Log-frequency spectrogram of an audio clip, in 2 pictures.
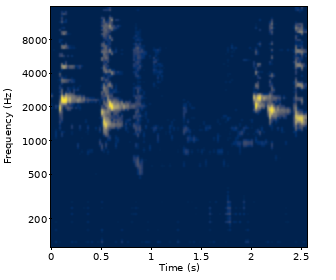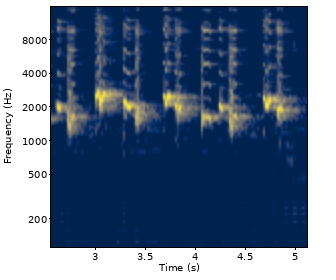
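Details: A sooty-headed bulbul gives two whistled notes, then falls quiet for over a second before resuming with a rapid series of chirpy, dropping double notes. Recorded as a masteran for training cage birds.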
